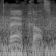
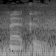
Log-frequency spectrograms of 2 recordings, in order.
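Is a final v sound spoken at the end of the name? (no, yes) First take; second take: yes; no. First: The name ends with a v/f sound. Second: The name ends without a v/f sound. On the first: The speaker calls it wrong. "they don't pronounce the V on his name, which is Murkoff" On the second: The speaker calls it right. "so from now on, it's Morkou"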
